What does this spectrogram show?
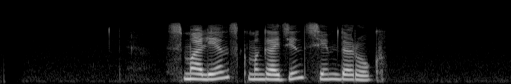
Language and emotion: Russian, neutral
